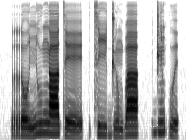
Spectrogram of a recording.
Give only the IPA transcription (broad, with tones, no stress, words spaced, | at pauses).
roː˨ɲuː˦ŋaː˦teː˨ | t͡siː˨ d͡ʒũ˨ba˦ | d͡ʒĩ˦kʷɪ˨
